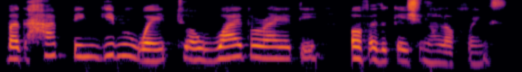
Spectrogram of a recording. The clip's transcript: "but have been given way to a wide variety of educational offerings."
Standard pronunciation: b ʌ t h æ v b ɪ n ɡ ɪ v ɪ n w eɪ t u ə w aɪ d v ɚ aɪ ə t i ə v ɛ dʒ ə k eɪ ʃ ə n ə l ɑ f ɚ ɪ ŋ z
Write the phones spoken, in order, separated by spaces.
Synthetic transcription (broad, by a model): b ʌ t h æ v b ɪ n ɡ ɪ v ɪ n w eɪ t u ə w aɪ d v ɚ aɪ ə t i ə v ɛ dʒ ə k eɪ ʃ ə n ə l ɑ f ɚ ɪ ŋ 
